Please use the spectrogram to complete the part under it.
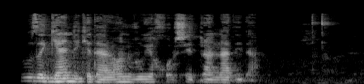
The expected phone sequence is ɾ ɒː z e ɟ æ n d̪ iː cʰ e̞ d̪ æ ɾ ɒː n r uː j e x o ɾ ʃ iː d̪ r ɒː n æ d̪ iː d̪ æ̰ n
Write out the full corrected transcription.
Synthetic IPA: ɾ uː z e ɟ æ n d̪ iː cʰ e̞ d̪ æ ɾ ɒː n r uː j e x o ɾ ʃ iː d̪ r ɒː n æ d̪ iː d̪ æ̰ m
